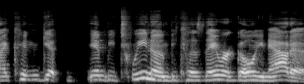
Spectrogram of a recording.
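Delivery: plain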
